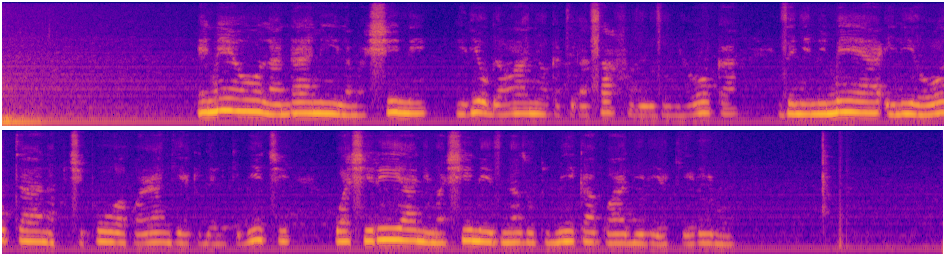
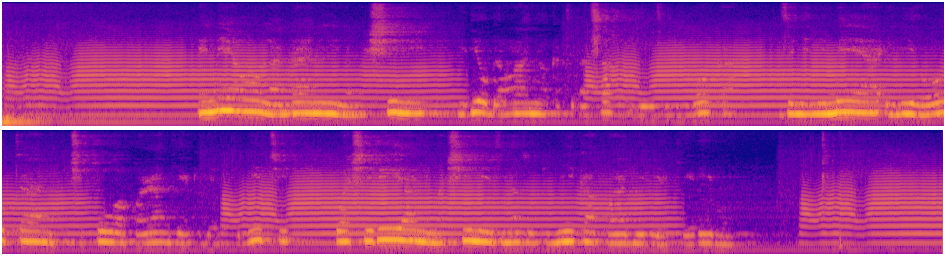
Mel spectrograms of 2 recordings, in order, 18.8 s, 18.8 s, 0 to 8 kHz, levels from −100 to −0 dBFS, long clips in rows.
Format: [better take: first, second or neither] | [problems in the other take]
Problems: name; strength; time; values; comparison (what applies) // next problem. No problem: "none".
first | background sound (Trumpet); 10 dB below the speech // room echo; dies away in 1.2 s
